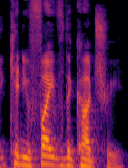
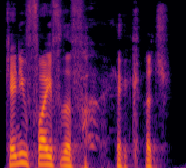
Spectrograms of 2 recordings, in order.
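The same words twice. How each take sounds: First: Said in the usual way. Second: Breaking into laughter mid-question; can't keep a straight face on the repeat; laughing. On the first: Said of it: "repeats line laughing". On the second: Acted. Host repeats his question to soldiers, cracking up.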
